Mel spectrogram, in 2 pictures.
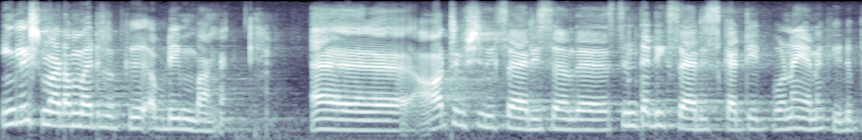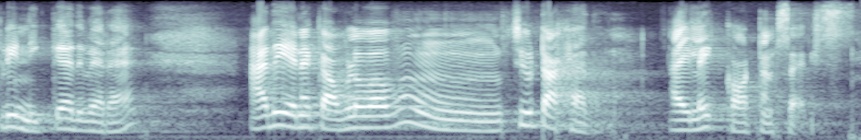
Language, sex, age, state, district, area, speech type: Tamil, female, 60+, Tamil Nadu, Namakkal, rural, spontaneous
